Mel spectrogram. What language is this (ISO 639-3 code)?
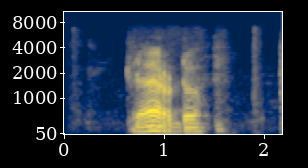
epo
